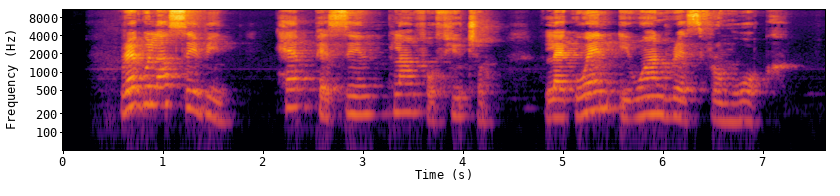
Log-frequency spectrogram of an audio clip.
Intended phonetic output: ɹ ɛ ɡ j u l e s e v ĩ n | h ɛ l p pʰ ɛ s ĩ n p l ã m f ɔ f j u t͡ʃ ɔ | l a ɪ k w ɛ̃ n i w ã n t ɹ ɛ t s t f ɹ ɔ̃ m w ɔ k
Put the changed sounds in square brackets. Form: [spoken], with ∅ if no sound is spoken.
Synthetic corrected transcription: ɹ ɛ ɡ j u l [a] s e v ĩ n | h ɛ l p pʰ ɛ s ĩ n p l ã [n] f ɔ f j u t͡ʃ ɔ | l a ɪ k w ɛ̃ n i w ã n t ɹ ɛ [∅] s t f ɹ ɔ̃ m w ɔ k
